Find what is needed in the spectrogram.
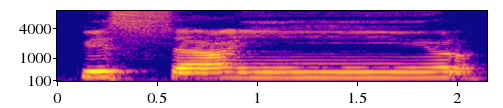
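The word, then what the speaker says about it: فِي السَّعِيرِ: Nah, di sini ada hukum bacaan mad arid li sukun. Mengapa? Karena bertemunya mad tabi'i yang mana huruf mad tabi'inya yaitu huruf ain yang berharokat kasroh bertemu dengan ya sukun, dan huruf yang diwakafkan adalah huruf ro hidup Cara membacanya itu boleh 2, boleh 4, ataupun 6 harokat, asalkan kita konsisten dalam membacanya.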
